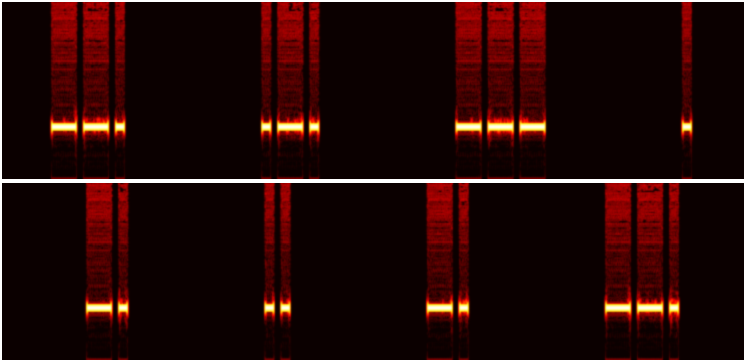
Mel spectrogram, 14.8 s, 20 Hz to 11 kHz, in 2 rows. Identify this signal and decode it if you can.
Morse code, heard as a keyed tone, about 15 wpm, spaced as for 5 wpm, 1000 Hz. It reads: GROENING
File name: qotdfiles / 5wpm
